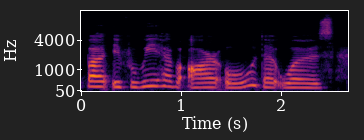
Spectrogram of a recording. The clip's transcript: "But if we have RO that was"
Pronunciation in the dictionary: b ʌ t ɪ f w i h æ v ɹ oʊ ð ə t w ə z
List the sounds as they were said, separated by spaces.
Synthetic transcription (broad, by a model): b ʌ t ɪ f w i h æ v ɹ oʊ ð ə t w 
